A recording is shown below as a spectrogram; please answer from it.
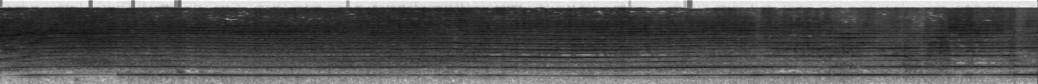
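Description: Compact electric trim router running at full speed, a steady high whine with many overtones as it cuts a channel into the shield face. The motor is just finishing its spin-up at the start, its pitch rising before it levels off.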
